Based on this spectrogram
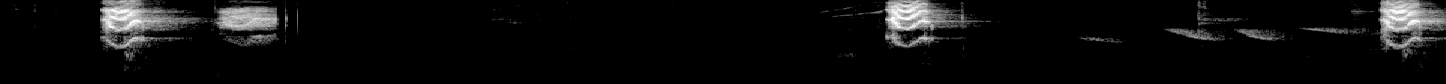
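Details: Calls of a female double-collared seedeater, meant to excite a male into song: sharp high chirps spaced several seconds apart, one pair with a buzzy second note, and faint soft twitters before the last chirp.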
